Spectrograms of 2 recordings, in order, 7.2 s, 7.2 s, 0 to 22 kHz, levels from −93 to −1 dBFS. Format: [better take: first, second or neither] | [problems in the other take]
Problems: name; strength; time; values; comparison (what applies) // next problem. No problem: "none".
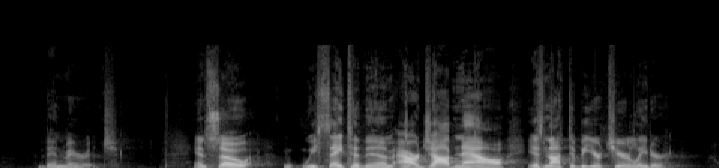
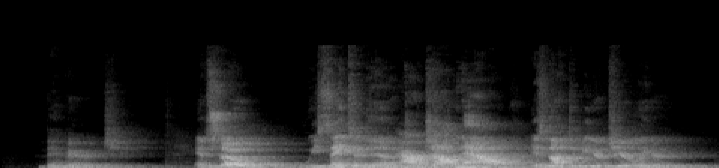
first | off-mic speech; far // room echo; noticeable; dies away in 1.4 s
